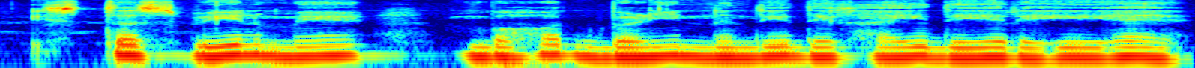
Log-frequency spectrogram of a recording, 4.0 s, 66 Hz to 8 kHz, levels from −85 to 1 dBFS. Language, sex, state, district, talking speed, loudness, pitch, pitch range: Hindi, male, Jharkhand, Palamu, 150 wpm, -17 LUFS, 150 Hz, 145-155 Hz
